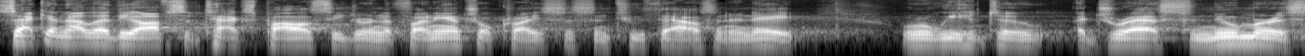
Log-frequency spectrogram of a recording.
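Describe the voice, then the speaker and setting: With an American accent, a man in a plain, everyday voice talks at a fairly quick pace, keeping a medium pitch and fairly even intonation. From New Jersey. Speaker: tax lawyer. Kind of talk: award acceptance speech.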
